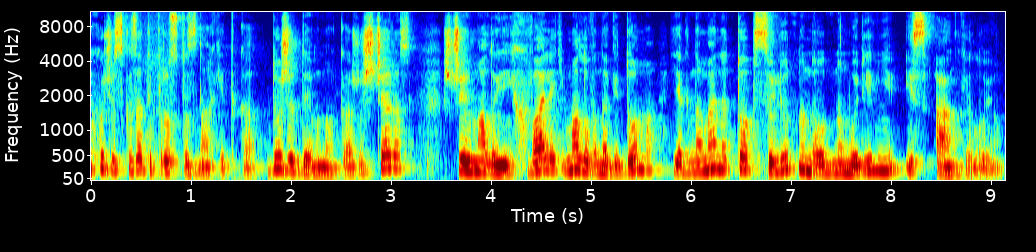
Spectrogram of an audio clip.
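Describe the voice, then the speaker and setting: Speaking low and mellow, this middle-aged woman from Ukraine runs a gardening channel. She reviews the garden in a relaxed, chatty way, hesitating and correcting herself as she goes.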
